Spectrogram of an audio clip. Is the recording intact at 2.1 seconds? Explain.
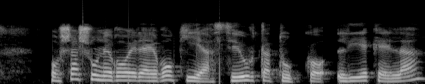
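No, 2.1 s falls within CD scratch ticks from 0.83 to 2.42 s: eight brief, few-millisecond ticks as damaged disc data is interpolated or muted, seen as thin vertical broadband lines.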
